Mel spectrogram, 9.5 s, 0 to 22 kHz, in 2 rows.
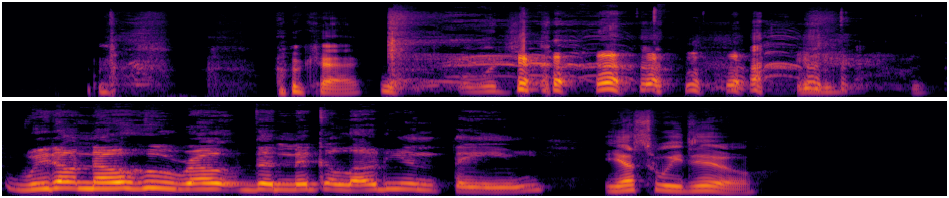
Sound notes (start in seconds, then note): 2.0 laughs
